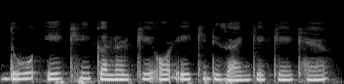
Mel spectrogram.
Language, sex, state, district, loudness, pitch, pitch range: Hindi, female, Assam, Kamrup Metropolitan, -15 LUFS, 235 Hz, 220-250 Hz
